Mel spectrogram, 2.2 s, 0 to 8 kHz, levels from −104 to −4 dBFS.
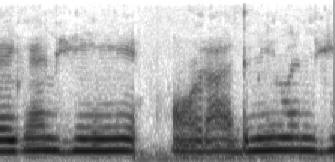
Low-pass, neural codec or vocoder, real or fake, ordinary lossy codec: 7.2 kHz; codec, 16 kHz, 2 kbps, FunCodec, trained on Chinese and English, 25 frames a second; fake; none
